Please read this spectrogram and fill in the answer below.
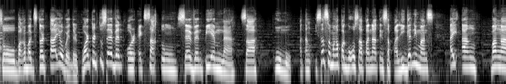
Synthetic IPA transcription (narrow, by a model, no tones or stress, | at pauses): sobaːkamɐɡst̪aɹt̪̚ːaːjo̞wɛd̪ɛɹkwaɹt̪ɛɹt̪usɛvɛnoɹʔɛksak̚t̪oŋsɛvɛnpiʔɛmnɐsɐ | kuːmʊʔɐt̪ɐŋɪsasɐmɐŋapɐɡuːʔʊsaːpɐnːaːt̪ɪnsɐpɐliːɡɐnɪmans | ʔɐjʔɐŋ | mɐŋa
